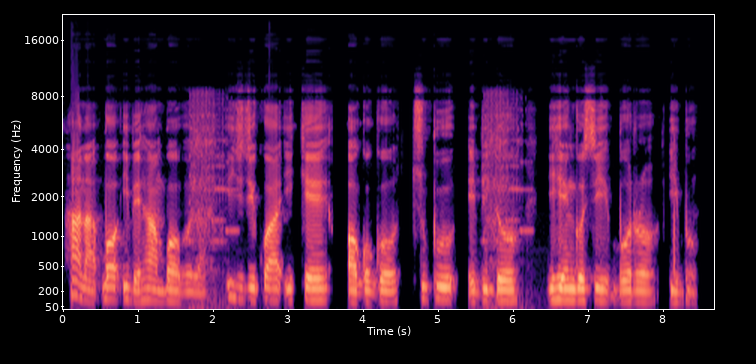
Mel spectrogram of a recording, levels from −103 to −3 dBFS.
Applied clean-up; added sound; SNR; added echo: none; Screech; 18 dB; none.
